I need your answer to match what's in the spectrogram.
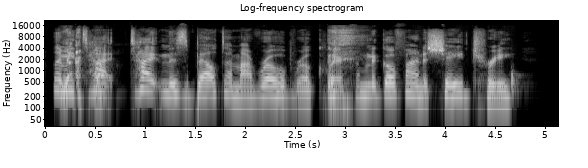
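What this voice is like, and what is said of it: Put-on accent. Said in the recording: “I don't even know what accent I'm trying to do right now.”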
